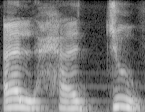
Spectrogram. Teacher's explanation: جیم کے اوپر شد ہے تو کلکلا جھٹکے کی کیفیت اس لیے ہوگی کیونکہ شد کے اندر اصل میں 2 حروف ہوتے ہیں ایک جیسے، یعنی کہ اس شد میں 2 جیم ہیں۔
